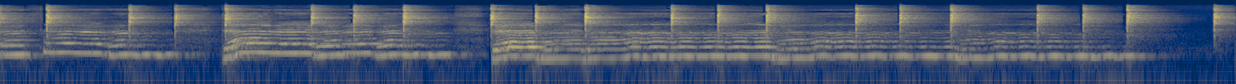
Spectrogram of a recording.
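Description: A woman singing the ostinato on 'da' in long held notes, over sharp clicks at about three a second from the wooden handles of two xylophone mallets tapped together to keep the beat.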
